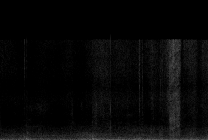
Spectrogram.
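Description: Handling noise: a sleeve rustling and scraping close to the microphone over a low wind rumble, with a few faint clicks and a brief louder rustle about three and a half seconds in.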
